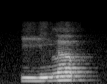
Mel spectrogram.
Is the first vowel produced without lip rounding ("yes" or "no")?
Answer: yes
